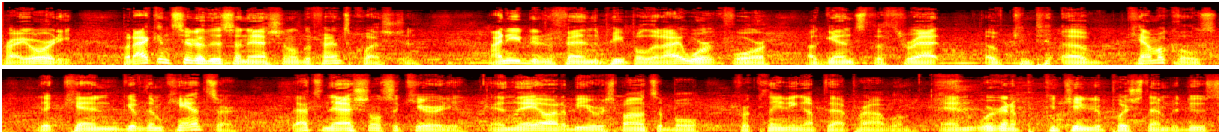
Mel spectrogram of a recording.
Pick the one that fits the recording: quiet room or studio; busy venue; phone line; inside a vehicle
busy venue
